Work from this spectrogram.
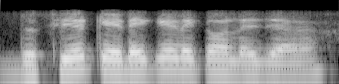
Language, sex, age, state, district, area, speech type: Punjabi, male, 18-30, Punjab, Hoshiarpur, rural, conversation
